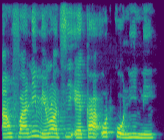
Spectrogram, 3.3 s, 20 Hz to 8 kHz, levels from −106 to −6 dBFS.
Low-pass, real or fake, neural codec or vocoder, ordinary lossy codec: none; real; none; none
